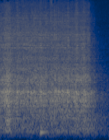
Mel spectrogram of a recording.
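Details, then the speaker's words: Mercedes-Benz Daily van with long-cranking hard-start history: fast high whirring spin with no engine turnover, then winds down; starter spinning freely without engaging, suspected worn from long cranking by previous owner. "aber der Anlasser dreht ins Freie ne weil der wahrscheinlich so schon relativ lange gestartet wurde auch vom Vorbesitzer"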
